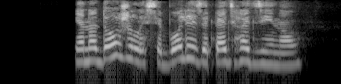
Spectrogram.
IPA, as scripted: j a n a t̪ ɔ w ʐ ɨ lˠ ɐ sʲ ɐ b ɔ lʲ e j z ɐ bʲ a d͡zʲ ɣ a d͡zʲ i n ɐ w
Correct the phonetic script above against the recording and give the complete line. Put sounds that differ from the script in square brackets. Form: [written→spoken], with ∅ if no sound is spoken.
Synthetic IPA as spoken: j a n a [t̪→d̪] ɔ w ʐ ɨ lˠ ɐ sʲ ɐ b ɔ lʲ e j z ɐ [bʲ→pʲ] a d͡zʲ ɣ a d͡zʲ i n ɐ w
